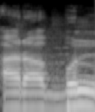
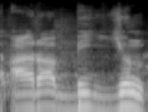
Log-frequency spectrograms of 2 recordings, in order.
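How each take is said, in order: First: It is said plainly with no 'y' sound after 'b'. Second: It is said with 'b' joined to a doubled 'y'. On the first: The speaker calls it wrong. "इसको सीधा अरबुन नहीं पढ़ेंगे" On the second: The speaker calls it right. "बल्कि अरबियुन पढ़ेंगे"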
